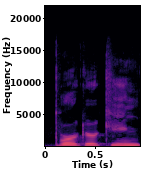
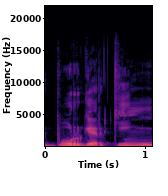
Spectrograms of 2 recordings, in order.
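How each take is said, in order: First: It is pronounced the normal English way. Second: It is pronounced as spelled, Spanish style. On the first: "If you see Burger King" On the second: "They speak English as if it's written"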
